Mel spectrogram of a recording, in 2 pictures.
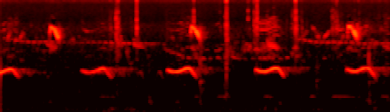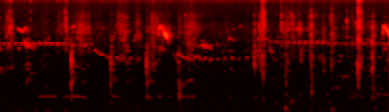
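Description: Birds calling: a short whistled call repeats about every second and a quarter, six times, then stops about halfway through. Fainter high chirps go on throughout.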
